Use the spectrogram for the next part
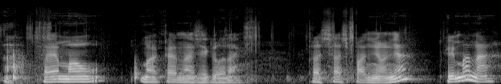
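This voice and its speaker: A man teaching a language lesson, patiently explaining and repeating words and verb forms slowly. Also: fairly low pitch, big pitch swings, noisy background.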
